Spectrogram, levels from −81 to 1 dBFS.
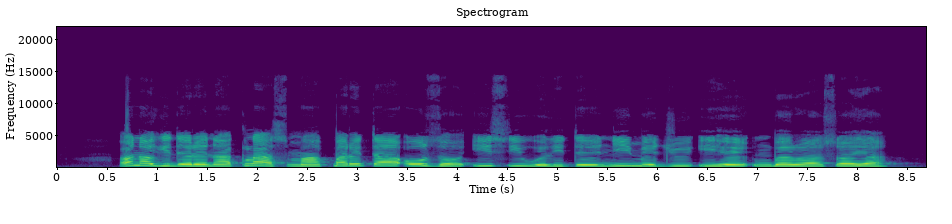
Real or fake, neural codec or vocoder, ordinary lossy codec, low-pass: real; none; MP3, 64 kbps; 14.4 kHz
